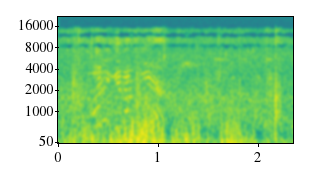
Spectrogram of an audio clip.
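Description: Running footsteps on wood-chip mulch, a quick run of soft thuds, with a child's high voice briefly heard about half a second in.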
